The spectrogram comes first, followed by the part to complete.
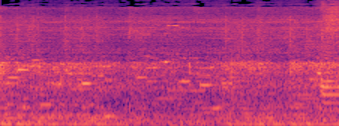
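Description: Electric guitar and electric bass played live together through amplifiers: a loud, continuous band passage with a strong low end.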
